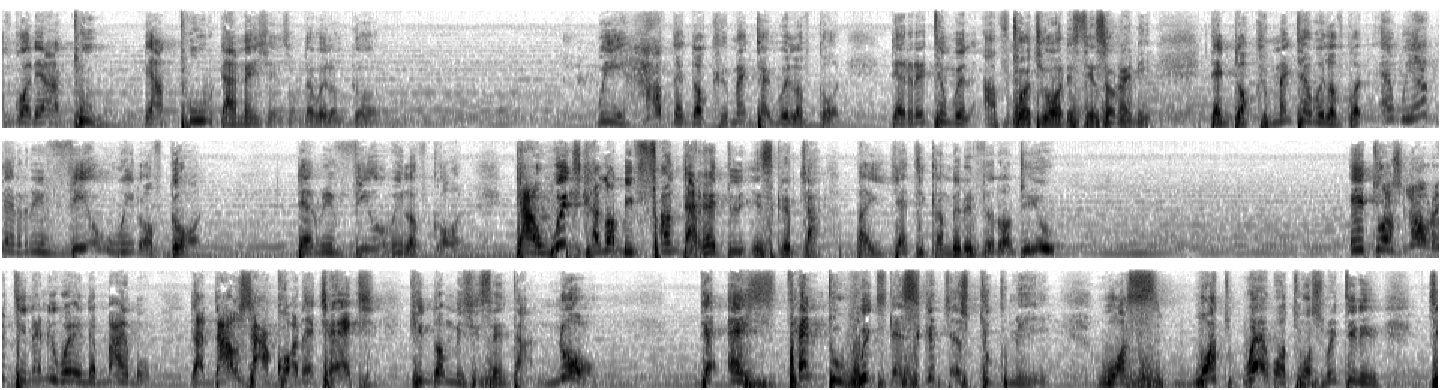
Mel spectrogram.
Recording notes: Preached at Ekklesia Chapel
